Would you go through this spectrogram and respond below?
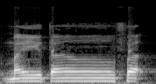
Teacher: Di sini ada tanwin bertemu dengan fa, hukumnya adalah ikhfa, dibacanya dengung.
